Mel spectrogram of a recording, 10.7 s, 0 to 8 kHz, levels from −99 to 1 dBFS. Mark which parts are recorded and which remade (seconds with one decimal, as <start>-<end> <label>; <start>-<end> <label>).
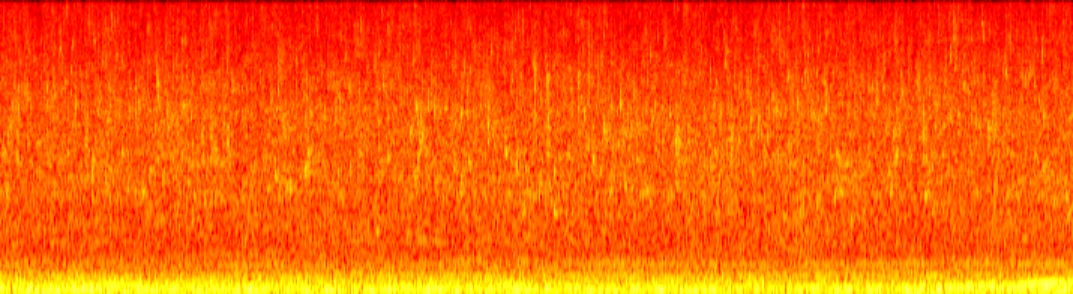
0.0-10.7 recorded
